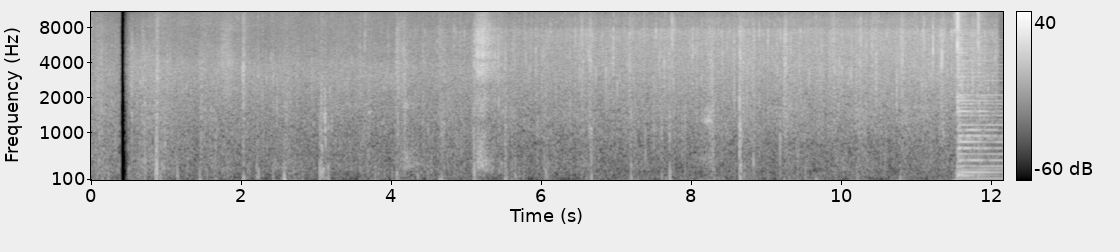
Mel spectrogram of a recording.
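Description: Steady rain falling on a hard surface, with scattered sharp drip impacts. A country song with singing comes in just before the end.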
